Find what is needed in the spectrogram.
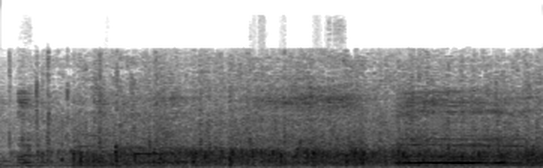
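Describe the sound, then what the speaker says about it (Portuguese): Steady applause from a crowd, a dense wash of clapping that swells slightly toward the end, with a voice faintly audible underneath. "Eu queria ter uma plateia de aplausos."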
